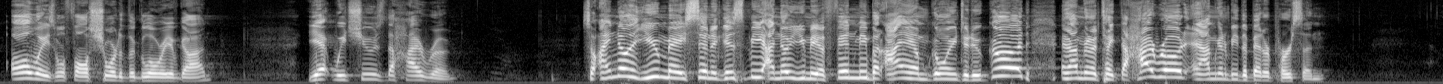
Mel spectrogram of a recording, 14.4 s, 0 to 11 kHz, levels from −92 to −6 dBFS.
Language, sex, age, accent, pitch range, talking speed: English, male, 30-49, American, 180-255 Hz, 225 wpm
